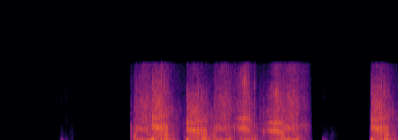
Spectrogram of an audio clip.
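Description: Someone crunches and munches on food.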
